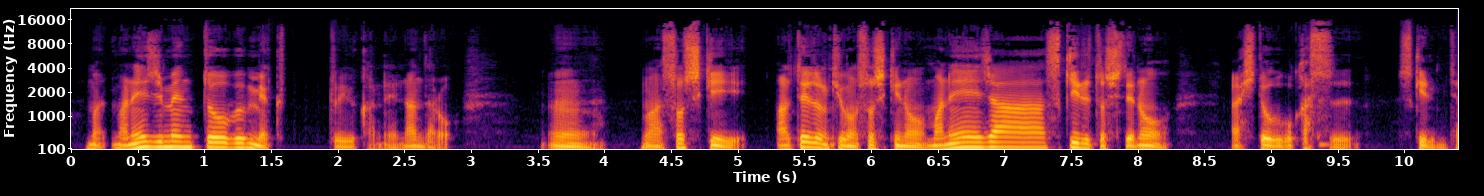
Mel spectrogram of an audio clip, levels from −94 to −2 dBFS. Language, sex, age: Japanese, male, 40-59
